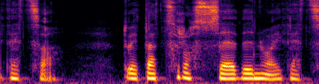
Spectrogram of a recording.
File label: "trosedd", Welsh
